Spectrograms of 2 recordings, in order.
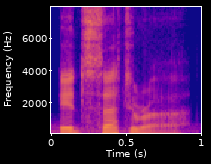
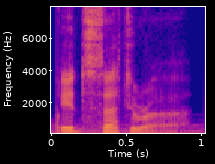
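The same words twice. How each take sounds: The two takes are said the same way.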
